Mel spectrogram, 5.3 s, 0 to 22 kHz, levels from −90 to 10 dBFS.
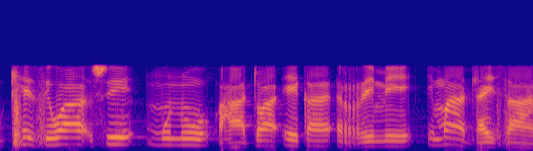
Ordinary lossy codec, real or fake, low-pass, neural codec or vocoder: none; real; 3.6 kHz; none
